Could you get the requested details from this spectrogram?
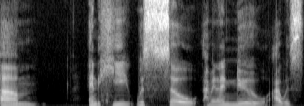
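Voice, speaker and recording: A woman's fairly low voice with ordinary pitch variation, in a very clean recording with a silent background. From military family, moved around; calls Texas home. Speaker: nonprofit director and army spouse. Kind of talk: interview, personal story.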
